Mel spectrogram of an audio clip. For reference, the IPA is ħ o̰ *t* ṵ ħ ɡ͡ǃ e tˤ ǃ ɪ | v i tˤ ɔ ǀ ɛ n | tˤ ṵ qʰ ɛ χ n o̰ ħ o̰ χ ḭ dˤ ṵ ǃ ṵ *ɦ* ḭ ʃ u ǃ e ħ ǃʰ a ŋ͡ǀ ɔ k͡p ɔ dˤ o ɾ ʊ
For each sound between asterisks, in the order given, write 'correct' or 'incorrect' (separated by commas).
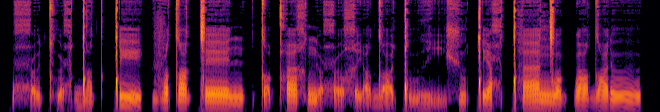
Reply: incorrect, correct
